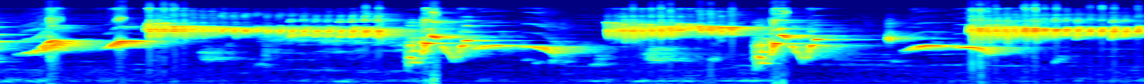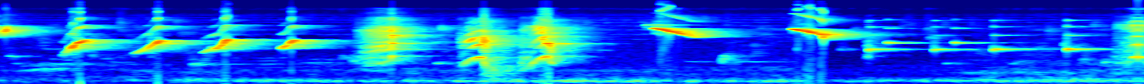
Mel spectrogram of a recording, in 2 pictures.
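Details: Energetic cucak keling song used to bait others into singing: looping whistled slurs and buzzy trills, then a series of rapid, rhythmic chirped notes roughly twice a second, ending with clear repeated whistles over a faint low hum.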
